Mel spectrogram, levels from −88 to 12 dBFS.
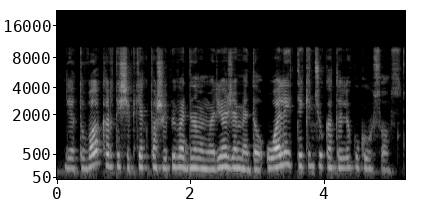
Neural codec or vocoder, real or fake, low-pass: none; real; 9.9 kHz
